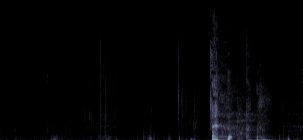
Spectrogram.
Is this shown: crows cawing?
no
